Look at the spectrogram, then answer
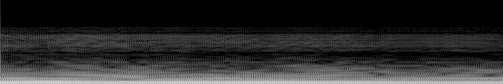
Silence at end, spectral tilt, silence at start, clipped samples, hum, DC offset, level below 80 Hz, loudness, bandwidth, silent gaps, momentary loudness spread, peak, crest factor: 0 s; -10 dB/octave; 0 s; under 0.1%; none; under 0.1%; -18 dBFS; -18 LUFS; 5 kHz; none; 4 LU; -6 dBFS; 8 dB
